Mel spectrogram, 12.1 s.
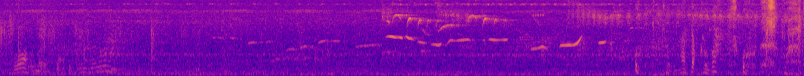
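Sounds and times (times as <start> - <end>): low outdoor rumble: 0.0 - 12.0
birds whistling: 2.8 - 12.0
high bird chirps: 3.2 - 11.5.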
